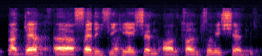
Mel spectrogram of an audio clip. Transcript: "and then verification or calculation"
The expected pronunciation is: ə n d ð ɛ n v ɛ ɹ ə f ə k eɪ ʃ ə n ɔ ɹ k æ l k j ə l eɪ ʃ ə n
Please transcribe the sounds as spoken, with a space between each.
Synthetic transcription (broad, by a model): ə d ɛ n f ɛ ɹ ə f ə k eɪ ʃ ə n ɔ ɹ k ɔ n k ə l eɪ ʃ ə n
